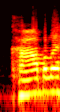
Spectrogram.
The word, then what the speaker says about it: Kamala: to be joe biden bernie sanders elizabeth warren kamala harris and once again the coronet the the correct pronunciation of kamala's name is kamala not kamala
